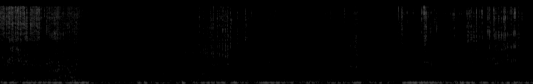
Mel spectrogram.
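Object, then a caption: Woven plastic mesh shopping bag. Long nails scratch along the lower edge of a flat, empty yellow woven plastic mesh tote bag lying on carpet. The result is bursts of dry, bright, crackling scratches with a soft low rumble underneath, louder at the start and again toward the end.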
